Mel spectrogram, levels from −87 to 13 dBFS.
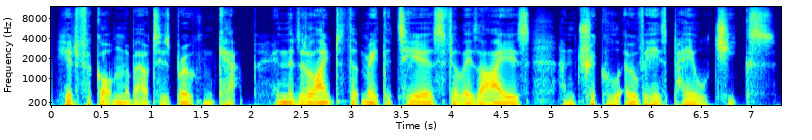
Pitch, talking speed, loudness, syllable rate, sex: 90 Hz, 190 wpm, -20 LUFS, 4.6 syllables/s, male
